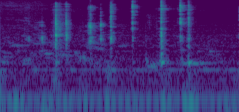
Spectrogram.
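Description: A stiff, tight computer keyboard clacks under irregular keystrokes, a dozen or so crisp close clicks spaced unevenly, quiet overall.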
